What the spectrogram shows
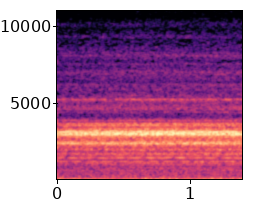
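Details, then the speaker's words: LG Multi V indoor air handler leaking water, with the unit turned back on: a steady high-pitched screech from worn fan motor bearings. "You hear that screeching? That's the fan motor. That's the bearings on the fan motor."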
